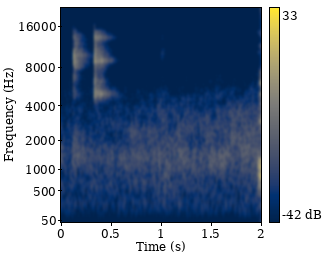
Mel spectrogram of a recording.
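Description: Marker writing on a whiteboard: two short, hissy strokes near the start, then faint room noise.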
